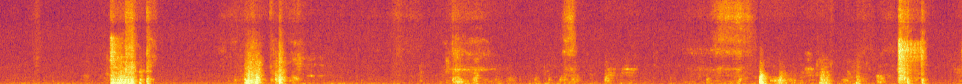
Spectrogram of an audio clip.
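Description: Near silence: room tone, broken by a few faint, brief soft noises, about two and four seconds in and twice near the end.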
